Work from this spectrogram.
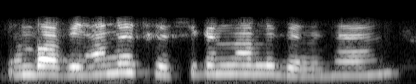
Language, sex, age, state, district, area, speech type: Bodo, female, 30-45, Assam, Chirang, urban, conversation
